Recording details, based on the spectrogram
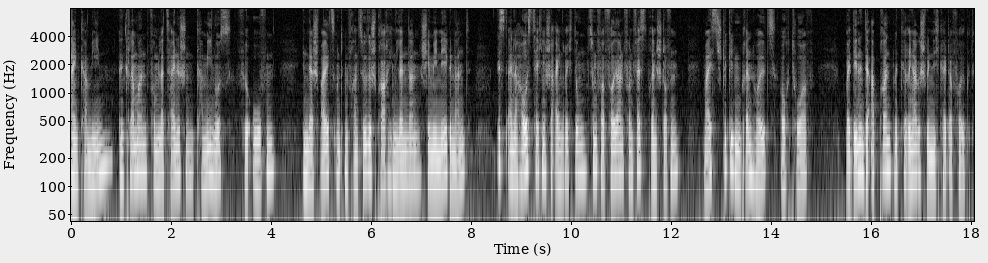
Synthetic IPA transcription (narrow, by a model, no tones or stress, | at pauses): ʔaɪnkʰamiːnʔɪnkʰl̥amɐnfɔmlatʰaɪnɪʃn̩kʰamiːnʊsfy̰ːɐʔoːfn̩ | ʔɪndeːɐʃv̥a̰ɪt͡sʊntɪnfʁ̥ant͡søːzɪʃpʁ̥aːχɪɡŋ̩lɛndɐnʃemineːɡənant | ʔɪstʔaɪnəɦaʊstʰɛçnɪʃə̰ʔaɪnʁɪçtʊŋt͡sʊmfɛɐfɔʏɐnfɔnfɛst̚b̥ʁɛnʃtɔfn̩ | maɪstʃtʏkɪɡŋ̩bʁɛnɦɔlt͡sʔaʊxtʰɔɐf | b̥aɪdeːnəndeːɐʔap̚b̥ʁantmɪtɡ̥əʁɪŋɐɡəʃv̥ɪndɪçkʰaɪtɛɐfɔlkt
